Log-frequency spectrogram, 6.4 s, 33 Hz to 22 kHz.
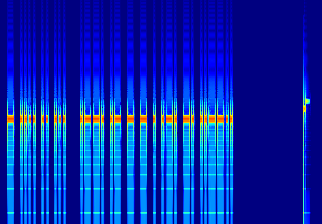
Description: Morse code, heard as a keyed tone, about 28 wpm, 700 Hz. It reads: THIS PATTERN?
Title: Sentences from Top 1000 Words - Review Part 2 - 28wpm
